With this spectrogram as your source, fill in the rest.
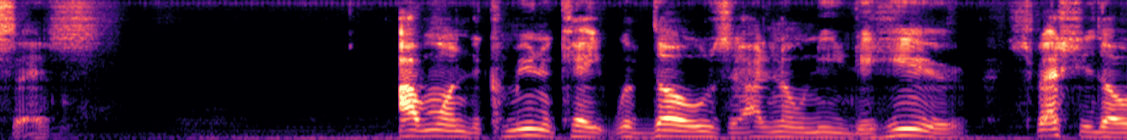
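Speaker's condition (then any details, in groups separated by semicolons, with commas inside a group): Slurred speech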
